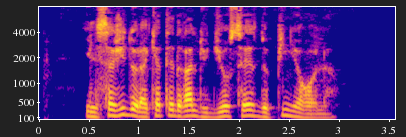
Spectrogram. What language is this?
French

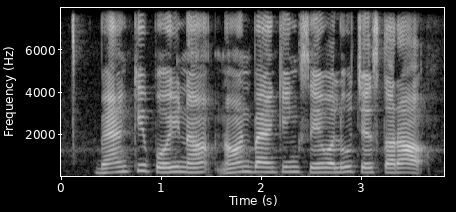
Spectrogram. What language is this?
Telugu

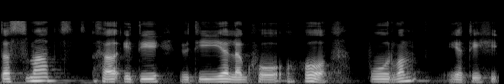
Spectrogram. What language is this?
Sanskrit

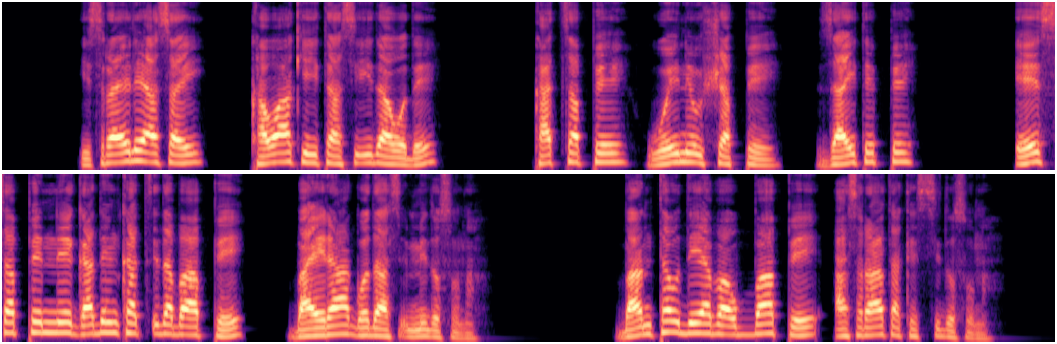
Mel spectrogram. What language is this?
Gofa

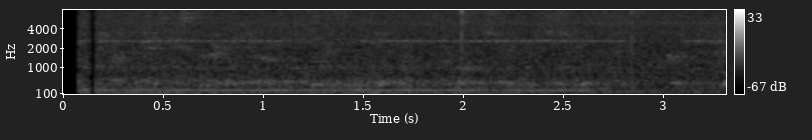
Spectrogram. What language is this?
Georgian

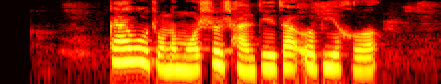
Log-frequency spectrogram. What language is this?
Chinese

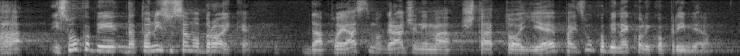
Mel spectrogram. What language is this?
Croatian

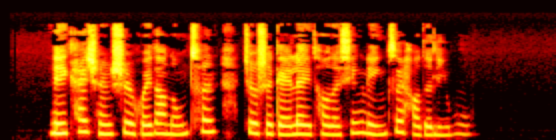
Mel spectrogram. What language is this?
Chinese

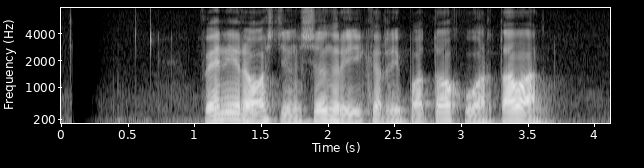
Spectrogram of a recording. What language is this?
Sundanese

